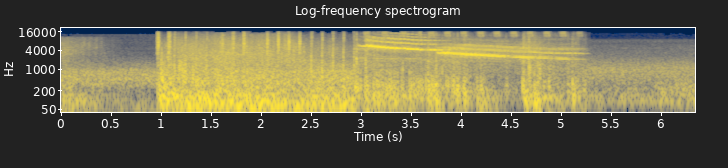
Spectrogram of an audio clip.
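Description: Flames roar through burning buildings.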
